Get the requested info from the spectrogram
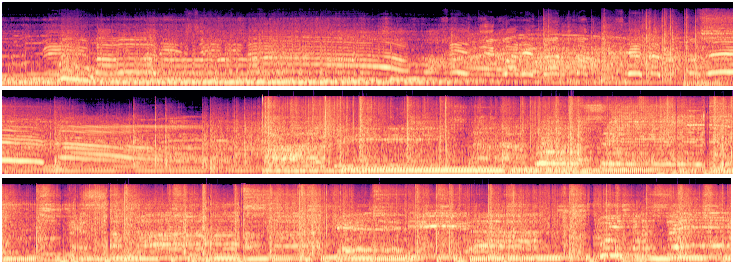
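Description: Live stage music: sung and shouted vocals over a held keyboard chord, then about halfway through the full band comes in loudly with a driving drum beat.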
